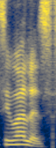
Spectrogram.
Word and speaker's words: Suella: Suella's for that matter, whose name ironically rhymes with Cruella.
